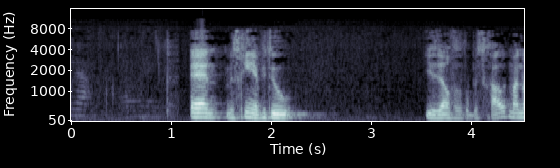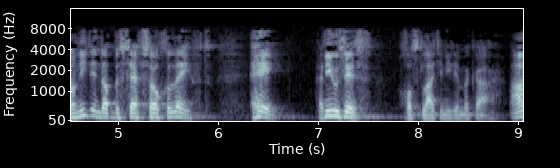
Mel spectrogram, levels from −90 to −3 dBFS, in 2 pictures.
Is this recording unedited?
no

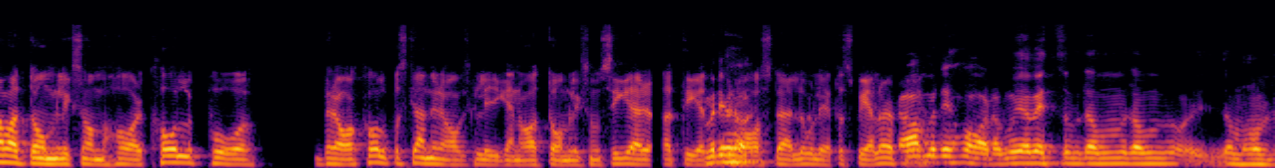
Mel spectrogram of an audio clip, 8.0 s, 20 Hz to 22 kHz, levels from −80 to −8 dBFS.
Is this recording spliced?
yes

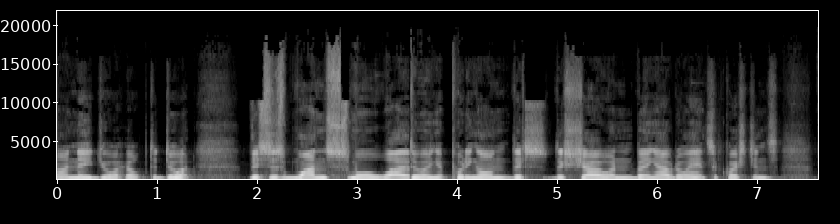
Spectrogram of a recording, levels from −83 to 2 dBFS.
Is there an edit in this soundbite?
yes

